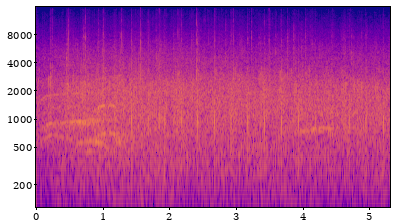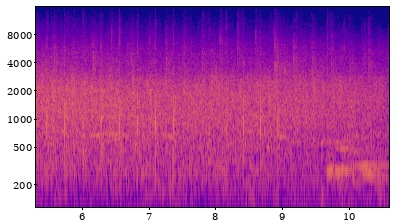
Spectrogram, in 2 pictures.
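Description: Audience applauding, a dense wash of clapping with a few shouts in the first second or two, tapering off near the end.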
